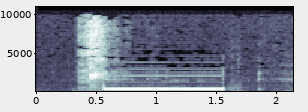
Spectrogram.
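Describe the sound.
A single ringback tone from a telephone call that goes unanswered: one steady, mid-pitched electronic tone lasting about a second, set against faint background noise.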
